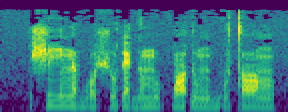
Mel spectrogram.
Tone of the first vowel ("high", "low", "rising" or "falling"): high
